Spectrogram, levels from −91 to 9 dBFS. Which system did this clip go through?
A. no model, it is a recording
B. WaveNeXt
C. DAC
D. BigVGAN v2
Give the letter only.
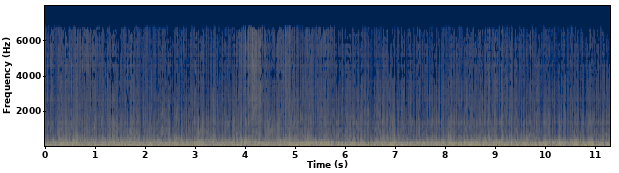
D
